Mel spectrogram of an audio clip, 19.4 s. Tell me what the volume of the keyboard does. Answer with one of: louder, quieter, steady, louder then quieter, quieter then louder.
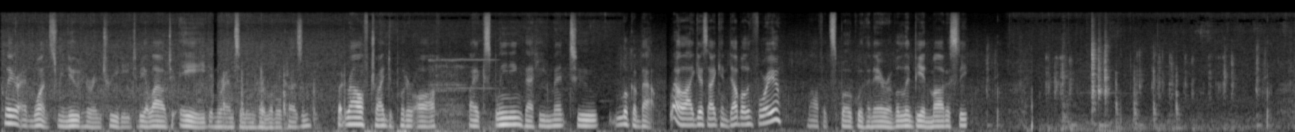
louder then quieter.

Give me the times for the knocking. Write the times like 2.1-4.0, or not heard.
3.4-5.2, 16.7-17.8.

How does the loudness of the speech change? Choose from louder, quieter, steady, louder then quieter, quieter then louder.
steady.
